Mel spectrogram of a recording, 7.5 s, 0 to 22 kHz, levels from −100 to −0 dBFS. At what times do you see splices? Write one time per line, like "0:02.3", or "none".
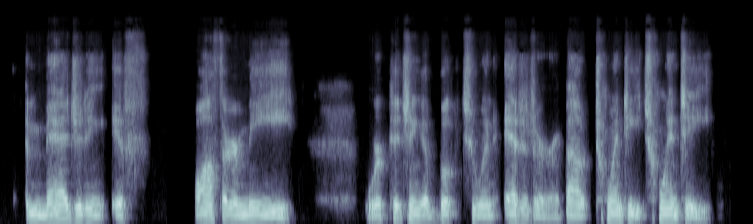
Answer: none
